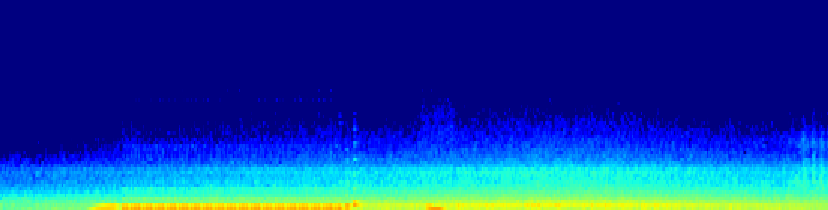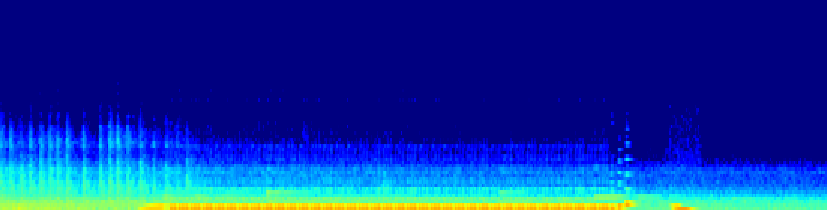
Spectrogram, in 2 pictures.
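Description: A video game's dialogue sound plays as a steady, buzzing tone that rises in at the start and cuts off with a short chirp.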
